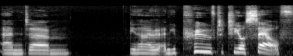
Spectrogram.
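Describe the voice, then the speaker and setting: A woman uses an ordinary speaking voice, fairly high in pitch with ordinary pitch variation. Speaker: parent and education campaigner. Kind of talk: casual talk to camera.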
